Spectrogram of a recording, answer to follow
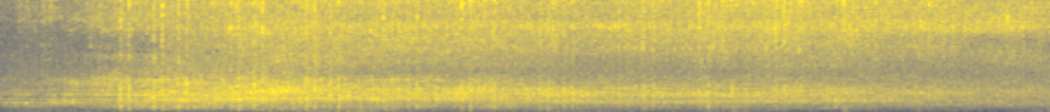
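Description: N gauge model train running across the layout: a steady rolling rush of wheels and motor that swells over the first couple of seconds and slowly eases off.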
